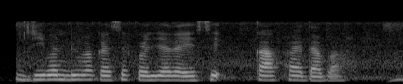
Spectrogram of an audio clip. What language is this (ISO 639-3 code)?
bho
